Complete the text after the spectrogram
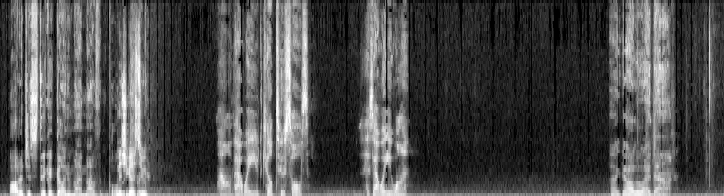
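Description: A young woman speaks calmly and close by.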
